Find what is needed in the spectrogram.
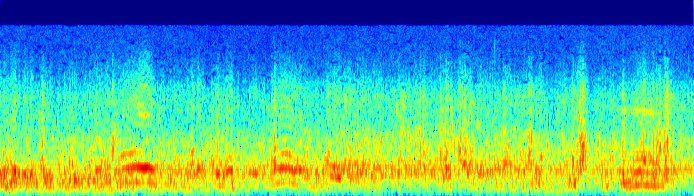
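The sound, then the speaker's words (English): Water rushes and gurgles along the hull at the waterline of a sailing vessel under way near Dominica. The wash is dense and continuous, with a low murmuring churn and no pauses. “Isn't that a great sound? This is recorded. I dropped the mic down near the waterline, and this was recorded while we were sailing between Dominica”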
